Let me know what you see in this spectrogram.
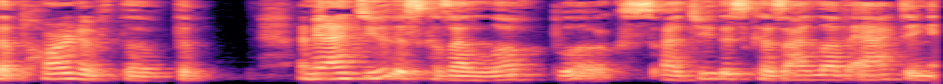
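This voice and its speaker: Somewhat breathy and dark, mellow in tone, a woman speaks at a moderate pace with a fairly low pitch and ordinary pitch variation. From Chicago, US Midwest. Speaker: audiobook narrator. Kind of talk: interview. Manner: halting, repeats words.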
